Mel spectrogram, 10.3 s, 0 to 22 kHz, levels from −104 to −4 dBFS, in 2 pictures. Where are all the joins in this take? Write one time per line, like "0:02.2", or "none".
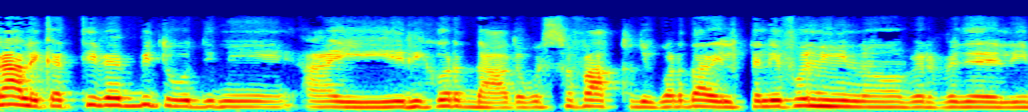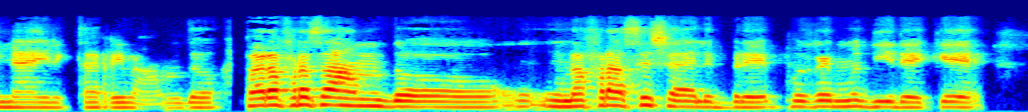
0:05.5
0:06.3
